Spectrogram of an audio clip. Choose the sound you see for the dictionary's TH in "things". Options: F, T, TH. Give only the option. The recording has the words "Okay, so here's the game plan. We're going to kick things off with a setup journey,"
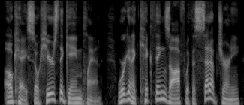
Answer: TH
